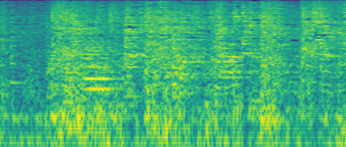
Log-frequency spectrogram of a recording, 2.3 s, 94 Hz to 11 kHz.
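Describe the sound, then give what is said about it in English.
Window glass shatters loudly, a sharp crash followed by about two seconds of dense crunching and tinkling fragments, with no voices; windows broken at 6 a.m. during a raid by agents on an apartment in Oceanside. “On June 18th, the Robles Ortega family woke up at 6 a.m. to shattered windows and loud noises.”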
